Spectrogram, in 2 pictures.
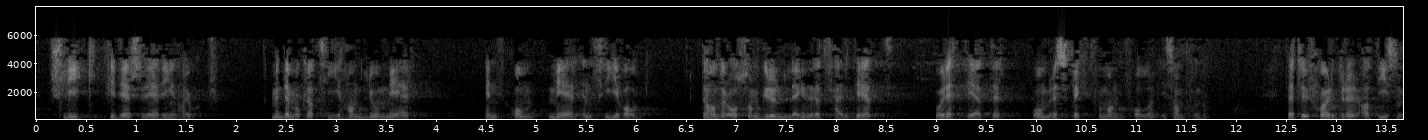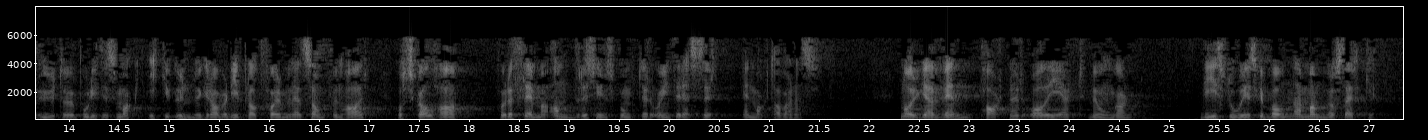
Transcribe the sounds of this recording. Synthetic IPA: ʂɭiːkfɪd̪eːʂɾɛjeːɾɪŋənhɑɾjʊ̰ʈː | mɛnd̪ɛmʊkɾɑt̪ʰiːɦɑnd̪ləɾjʊmeːɾ | ɛnɔmːeːɾɛ̰nfɾiːəʋɑ̰lɡ | d̪ɛhɑnd̪ləɾɔsːɔɔmɡɾʉnlɛɡənəɾɛt̪fæɾd̪ɪheːt̪ | ɔɾɛt̪ːɪheːt̪əɾɔɔmɾɛspɛkt̪fɔɾmɑŋfɔlːəʔɪsɑmfʉnːə | d̪̥ɛt̪ːəfɔɾd̪ɾəɾɑ̰t̪̚d̪ɪsɔmʉːt̪ʰøːʋəɾpʰʊliːt̪ɪskmɑkt̪ɪkːəʔʉnːəɾɡɾɑːʋəɖɪpʰlɑt̪ːfɔɾmənəɛt̪sɑmfʉnɦɑːɾɔskɑlɦɑːfɔɾɔfɾɛmːə̰ʔɑnd̪ɾəsyːnspʊŋkt̪əɾɔɪnt̪əɾɛsəɾ | ɛnmɑkt̪hɑ̰ːʋæ̰ɳəs | nɔɾɡəæɾʋɛnːpʰɑːʈɳəɾɔ̰ɑlɪeːʈmɛʊŋɡɑːn | d̪ɪhɪst̪uːɾɪskəbɔnːənəæɾmɑŋːəɔst̪æɾkə

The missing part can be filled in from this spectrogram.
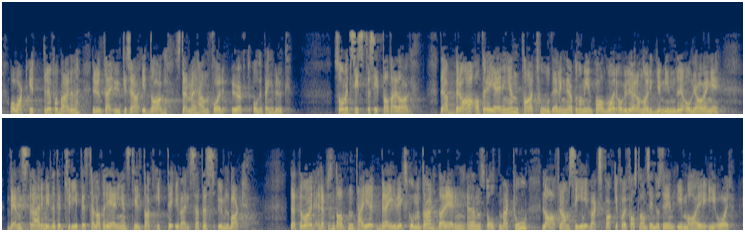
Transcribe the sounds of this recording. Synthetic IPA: ʔɔʋæʈːʏt̪ːɾəfɔɾbæːɾənɾʉnt̪æɪʔʉːkəsɛɑʔɪd̪ɑːɡst̪ɛmːəɾɦɑnfɔɾøːkt̪ɔljəpʰɛŋːəbɾʉːk | sɔmɪt̪sɪst̪əsɪt̪ʰːɑːt̪hæːɾɪd̪ɑːɡ | d̪̥ɛæɾbɾɑːʔɑt̪ɾɛjeːɾɪŋənt̪ʰɑːɾt̪ʰuːd̪eːlɪŋənɪœkʊnʊmiːənpʰɔɑlːʋɔɾɔʋɪljøːɾɑnɔɾɡəmɪnd̪ɾəʔɔljəɑʋhɛŋːɪ | ʋɛnst̪ɾəæɾɪmɪd̪ləʈiːd̪kʰɾiːt̪ɪsk̚t̪ʰɪlɑt̪ɾɛjeːɾɪŋənst̪ʰɪlt̪ʰɑːkɪkːəʔɪʋæɾksɛt̪ːəsʉːmɪdlbɑːʈ | d̪̥ɛt̪ːəʋɑɾɾɛpɾəsn̩t̪ʰɑnt̪nt̪ʰæɾjəbɾæɪʋiːkskʊmənt̪ʰɑːɳd̪ɑɾɛjeːɾɪŋənst̪ɔlt̪nbæʈʰːuːlɑːfɾɑmsiːʋækspʰɑkːəfɔɾfɑst̪lɑnsɪnd̪ʉst̪ɾiːənɪmɑɪʔɪʔoːɾ

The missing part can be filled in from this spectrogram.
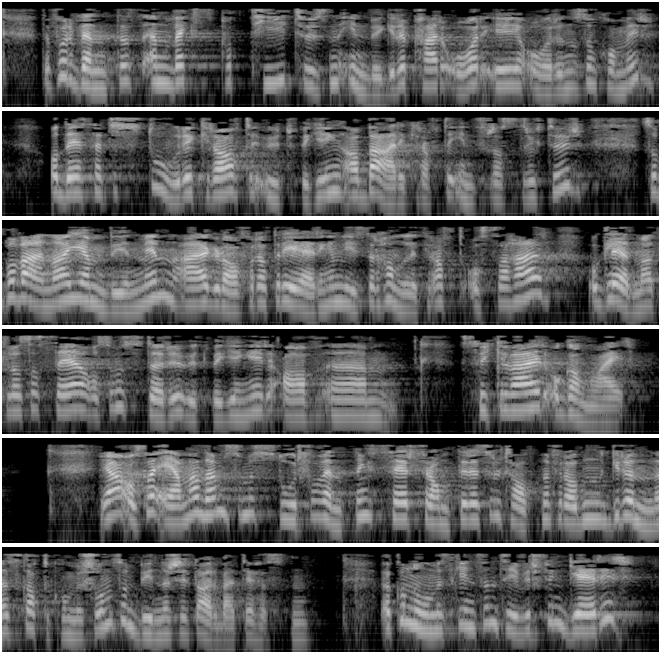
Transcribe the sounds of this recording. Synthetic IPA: d̪̥ɛfɔɾʋɛnt̪əsɛnʋɛkst̪̚pʰɔt̪ʰiːt̪ʰʉːsn̩ɪnːbʏɡəɾəpʰæɾoːɾɪʔoːɾənəsɔmkʰɔmːəɾ | ʔɔd̪ɛsɛt̪ːəʂt̪uːɾəkʰɾɑːʋt̪ʰɪlʔʉːt̪bʏɡɪŋɑʋbæːɾəkʰɾɑft̪ɪɪnfɾɑst̪ɾʉkt̪ʰʉːɾsɔpɔʋæɪnəɑjɛmːbyːənmɪnæ̰ɾjæɪɡlɑːfɔɾɑt̪ɾɛjeːɾɪŋənʋiːsəɾɦɑnd̪ləkʰɾɑft̪ʰɔ̰sːɔɦæːɾʔɔɡleːd̪əmæɪt̪ʰɪlɔsɔseːɔsɔst̪œɾəʉːt̪bʏɡːɪŋəɾɑʋ | syːkːəlʋæɪəɾɔ̰ɡɑŋːʋæ̰ɪə̰ɾ | jæɪæɾɔsːɔɛnɑʋd̪ɛmsɔmɛst̪uːɾfɔɾʋɛnt̪nɪŋseːɾfɾɑmt̪ʰɪlɾɛsʉlt̪ʰɑːt̪ənəfɾɑd̪ɛnɡɾœnːəskɑt̪ːəkʰʊmɪʂuːnn̩sɔmbəjʏnːəʂɪt̪ɑɾbæɪd̪əɪɦœst̪n̩ | ʔœkʊnuːmɪskəɪnsɛnt̪ʰiːʋəɾfʉŋɡeːɾəɾ

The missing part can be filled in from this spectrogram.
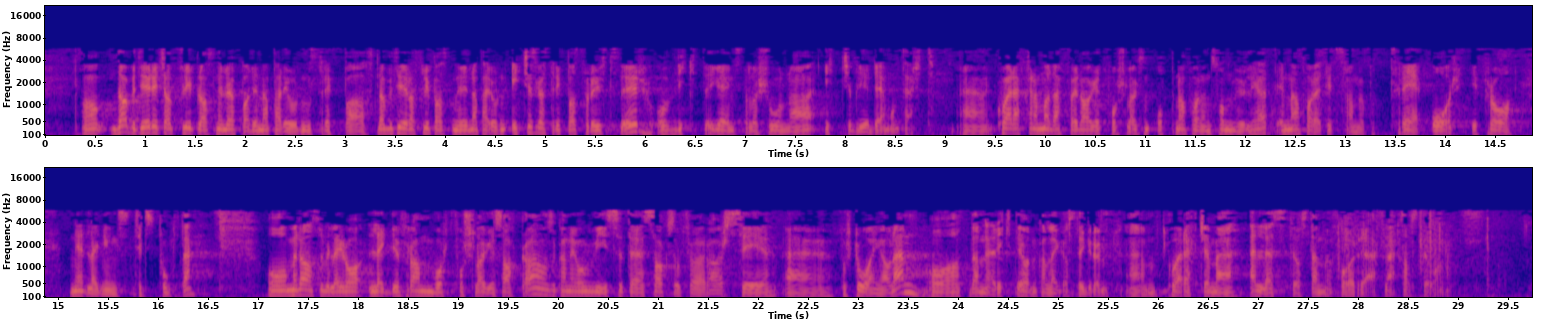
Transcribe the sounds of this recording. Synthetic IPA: ʔɔd̪ɑbət̪ʰyːɾɪçːəɑt̪flyːplɑsn̩ɪløːpɑʋd̪ɛnːəpʰæɾɪuːd̪n̩st̪ɾɪpːɑd̪ɑbət̪yːɾɑt̪flyːpʰlɑsn̩ɪd̪ɛnːəpʰæɾɪuːd̪n̩ɪçːəskɑst̪ɾɪpːɑsfɔɾɔjʉst̪st̪d̪yːɾɔʋɪkt̪ɪ̰ɡəɪnst̪ɑlɑʂuːnəɾɪçːəbliːɖɛ̰mʊ̰nt̪ʰḛːɾt̪kʰoːæɾɛfɛmhɑɖæɾfɔɾɪd̪ɑːɡɛt̪fɔʂɭɑ̰ɡsɔmoːpnɑɾfɔɾɛnsɔnːmʉːlɪheːt̪ʰɪ̰nːɑfɔɾɛɪt̪ʰːɪt̪sɾɑ̰mːəpʰɔt̪ʰɾeːo̰ːɾɪfɾoː | neːd̪lɛɡɪŋst̪ʰɪt̪spʰʊŋkt̪ə | ʔɔmɛd̪ɑːsɔʋɪlɛɡd̪oːlɛɡːəfɾɑmʋɔʈ̪fɔʂɭɑ̰ːɡɪsɑːkɑɔsɔkɑnɛɡoːɡʋiːsət̪ʰɪsɑːksʊːɾføːɾɑɾseː | fɔʂʈoːɪŋɑʋd̪ɛnɔɑt̪̚d̪ɛnæ̰ɾɪkt̪ɪɔd̪ɛnkʰɑnlɛɡːɑ̰st̪ʰɪlɡɾʉ̰nːkʰoːæɾʔɛfʰɛmɛʔɛləst̪ʰɪlɔst̪ɛmːʔə̰fɔ̰ɾə̰flæ̰ːt̪ʰɑ̰lst̪ʰɛ̰o̰ə̰nə̰

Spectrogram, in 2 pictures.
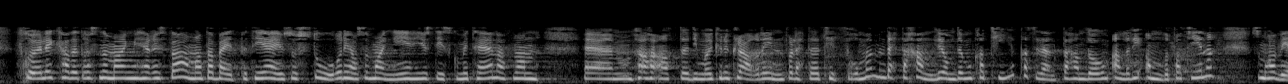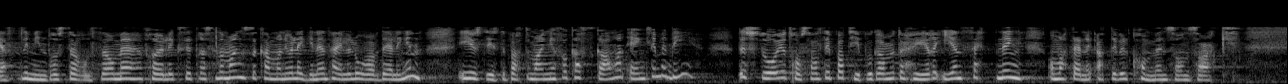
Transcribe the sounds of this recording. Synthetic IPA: fʁøːlɪkhɑd̪ːəɛt̪ɾɛsɔnəmɑŋːɦæːɾɪst̪ɑːmɛnɑt̪ɑʁbæɪd̪əpʰɑt̪ʰiːəæɾjʊsɔst̪uːɾəɔd̪ɪhɑɾsɔmɑŋːəɪjʉst̪iːt̪skʰʊmɪt̪ʰeːənɑt̪mɑn | ɑt̪d̪ɪmɔjʊkʰʉnːəkʰlɑːɾəd̪ɛɪnːənfɔd̪ɛt̪ːət̪ʰɪd̪sɾʊmːəmɛnd̪ɛt̪ːəhɑnd̪ləɾjʊɔmd̪ɛmʊkɾɑt̪ʰiːɔpʰɾɛsɪd̪ɛnt̪ːəɦɑnd̪əɾɔːɡɔmʔɑlːəd̪ɪʔɑnd̪ʁəpʰɑɾt̪ʰiːənəsɔmhɑɾʋeːsənt̪lɪmɪnd̪ɾəst̪œɾəlsəɔmɛfʁøːlɪksɪt̪ʁɛsɔnəmɑŋːsɔkʰɑnmɑnjʊlɛɡːəneːd̪hæɪləloːʋɑʋd̪eːlɪŋənɪjʉst̪iːt̪sd̪ɛpɑʁt̪əmɑŋːəfɔɾkʰɑːskɑlmɑnʔeːɡənt̪lɪmɛd̪ɪ | d̪̥ɛst̪oːɾjʊt̪ʰɾɔsɑlt̪ɪpʰɑʁt̪ʰiːpʰɾʊɡɾɑmːət̪hœʏəɾəʔɪɛɪnsɛt̪nɪŋʔɔmɑt̪̚d̪ɛnːəʔɑt̪̚d̪ɛʋɪlkʰɔmːəɛnsɔnːsɑːk

